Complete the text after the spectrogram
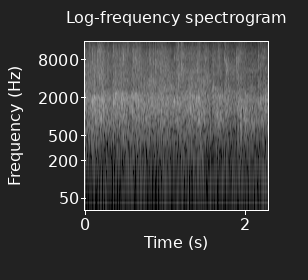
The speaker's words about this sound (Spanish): Den un aplauso.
